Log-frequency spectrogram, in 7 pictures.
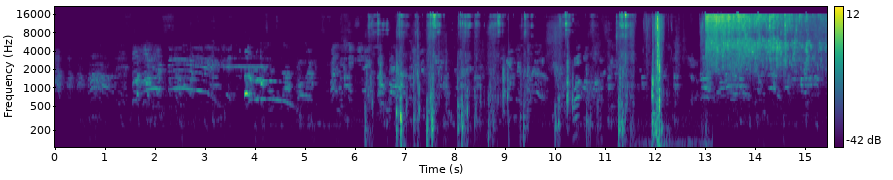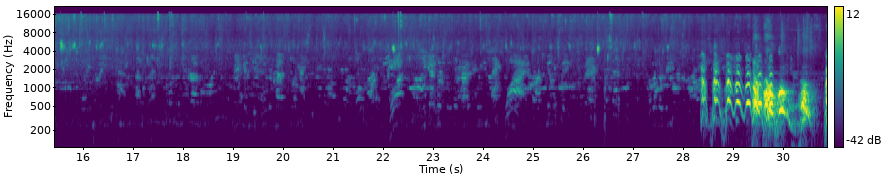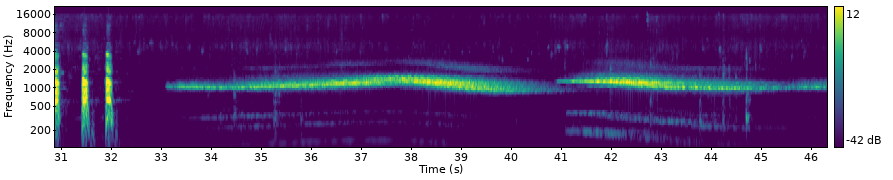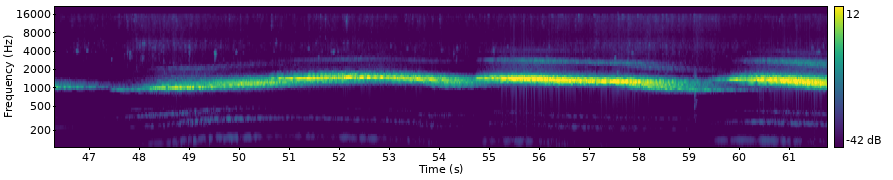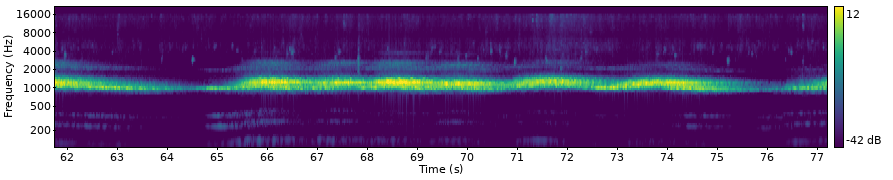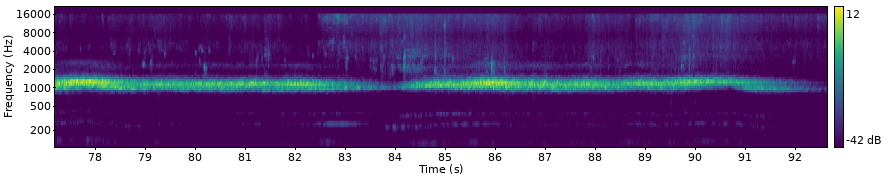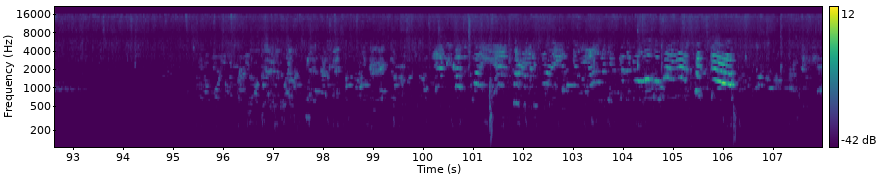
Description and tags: Barbecue Out Back
A friendly barbecue becomes an historic occasion. Thanks Eneasz for the sound of wet meat:
And Celticvalkyria for the sound of boots walking!:
grill, alien, sci-fi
